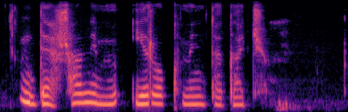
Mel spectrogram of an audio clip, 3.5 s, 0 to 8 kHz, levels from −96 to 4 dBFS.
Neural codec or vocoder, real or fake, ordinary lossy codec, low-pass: codec, 16 kHz, 16 kbps, FreqCodec, larger model; fake; Opus, 32 kbps; 7.2 kHz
